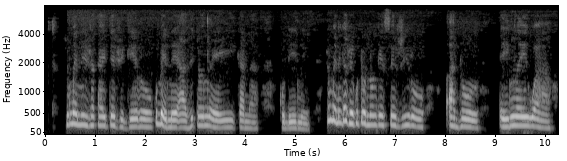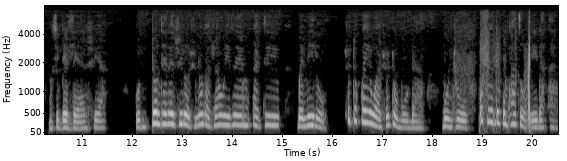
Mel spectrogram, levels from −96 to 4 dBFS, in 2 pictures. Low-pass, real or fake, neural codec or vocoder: 7.2 kHz; real; none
